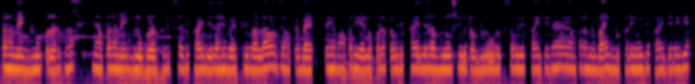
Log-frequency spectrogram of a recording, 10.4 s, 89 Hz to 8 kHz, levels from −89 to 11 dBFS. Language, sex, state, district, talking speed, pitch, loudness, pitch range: Hindi, female, Jharkhand, Jamtara, 300 wpm, 205 Hz, -30 LUFS, 195-210 Hz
